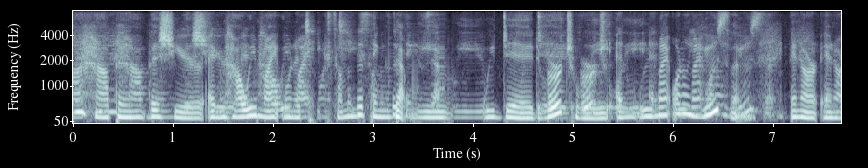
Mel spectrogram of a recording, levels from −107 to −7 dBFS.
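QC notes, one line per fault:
Throughout: echo with no canceller. The far end plays the call over a loudspeaker and its microphone sends it straight back with nothing removing it, so every phrase returns roughly 300 ms later as a quieter copy, about 9 dB down, and thinner.
2.40 to 4.42 s: repeated packet loss (robotic sound). Packets went missing again and again across this stretch, nine gaps up to 43 ms, each patched by stretching the last sound, so the speech turns choppy and robotic with pieces dropped.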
